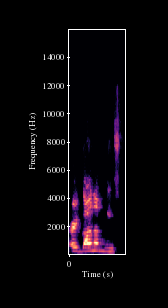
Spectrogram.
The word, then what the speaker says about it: ergonomist: environment more specifically um an ergonomist pronounced it's pronounced like an economist designs or modifies the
